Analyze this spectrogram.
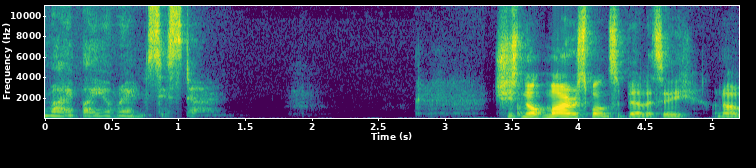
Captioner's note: none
